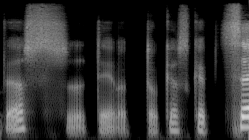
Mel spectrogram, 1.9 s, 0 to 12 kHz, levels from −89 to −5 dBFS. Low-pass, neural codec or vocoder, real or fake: 10.8 kHz; codec, 24 kHz, 0.9 kbps, WavTokenizer, large speech release; fake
